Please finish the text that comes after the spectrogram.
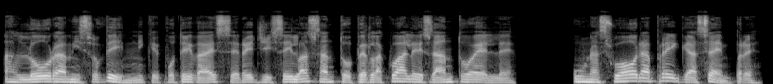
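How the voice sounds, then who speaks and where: A man reading a diary aloud as an audiobook, slow, measured and solemn. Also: fairly low pitch, no echo, studio quality. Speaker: audiobook reader.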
